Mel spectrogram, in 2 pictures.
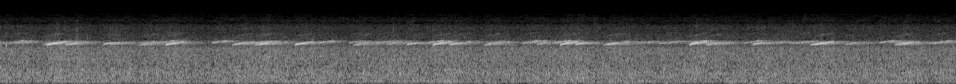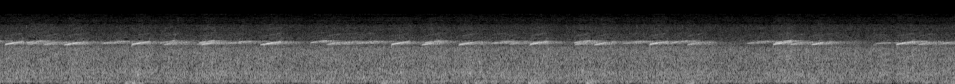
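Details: Creekside frogs at night keep up a continuous chorus of high, short chirps for twenty seconds. Calls overlap and pulse unevenly against a steady rushing background.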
